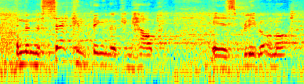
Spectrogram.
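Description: A man's voice against noticeable background noise. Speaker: fitness trainer. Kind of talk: casual tutorial talk. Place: gym.

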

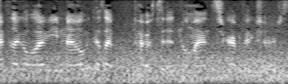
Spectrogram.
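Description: Against loud background noise, a woman talks very fast, the sound dry with no echo. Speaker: vlogger. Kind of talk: casual vlog chat. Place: car. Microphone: phone near.

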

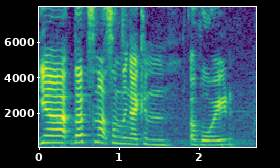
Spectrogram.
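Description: A high-pitched woman at a moderate pace, with music in the background. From Argentina. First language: Spanish. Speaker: craft livestreamer. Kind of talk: casual livestream chat with viewers. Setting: livestream. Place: home room.

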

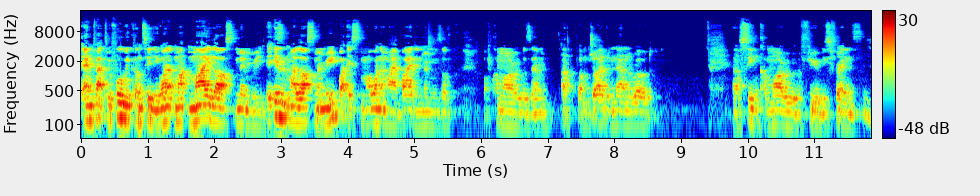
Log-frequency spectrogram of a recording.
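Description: At a fairly quick pace, a man with fairly low pitch speaks with ordinary pitch variation and big swings in loudness. Audible room echo surrounds the voice. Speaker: podcast host. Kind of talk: interview storytelling. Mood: warm, fond, smiling. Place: kitchen.

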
